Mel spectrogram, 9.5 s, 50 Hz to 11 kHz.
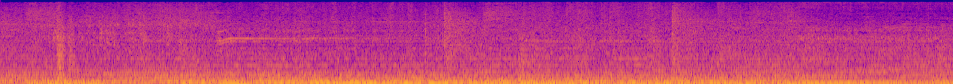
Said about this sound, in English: On approach, AJ decides to keep the backfiring number 2 engine running.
